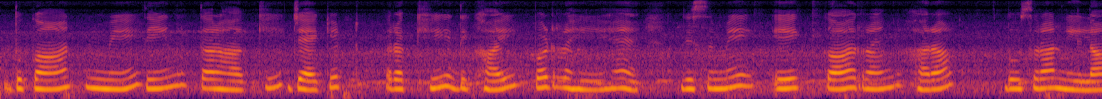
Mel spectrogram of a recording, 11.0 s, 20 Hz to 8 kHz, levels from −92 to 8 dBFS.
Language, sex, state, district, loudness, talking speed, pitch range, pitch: Hindi, female, Bihar, Purnia, -22 LUFS, 105 wpm, 235-265 Hz, 245 Hz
